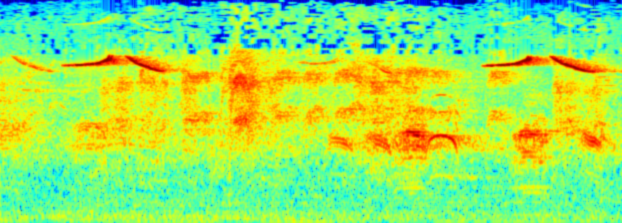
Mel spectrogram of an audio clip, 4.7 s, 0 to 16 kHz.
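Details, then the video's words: Oriental magpie-robin song: a long, high, down-sliding whistle, a varied middle phrase, then another long whistle, with background bird chatter. "Magpie Robin Singing 🎶 7-Different Sweet Melodies of Magpie Robin 🐦Oriantal Magpie Robin calls"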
